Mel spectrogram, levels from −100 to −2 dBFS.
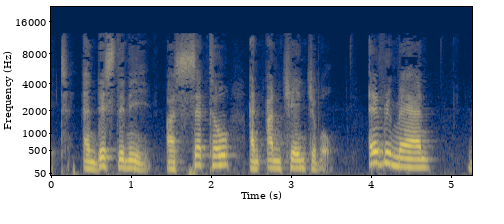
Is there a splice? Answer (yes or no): yes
